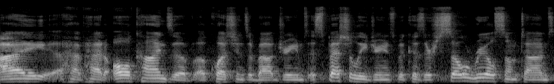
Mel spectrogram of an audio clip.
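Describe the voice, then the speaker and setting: With lively intonation, a man speaks at a moderate pace in a medium pitch. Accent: Texan. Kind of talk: casual podcast talk. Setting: background noise.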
